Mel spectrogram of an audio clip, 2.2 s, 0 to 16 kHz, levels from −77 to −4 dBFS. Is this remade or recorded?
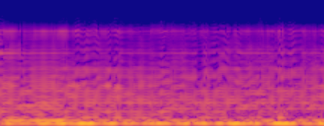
remade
